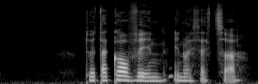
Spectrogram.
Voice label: "gofyn", Welsh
